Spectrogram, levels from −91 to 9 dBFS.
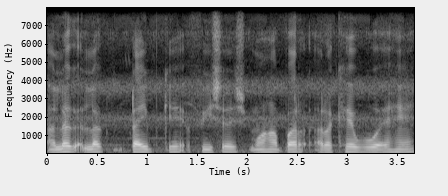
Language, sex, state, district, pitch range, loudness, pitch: Hindi, male, Bihar, Samastipur, 125-130 Hz, -19 LUFS, 125 Hz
